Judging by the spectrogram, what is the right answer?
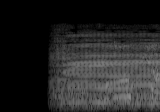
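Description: A calf at an artisanal organic market petting farm in Montigny, Yvelines, where donkeys and sheep are also kept, lets out a single sustained, close lowing call after a brief silence.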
